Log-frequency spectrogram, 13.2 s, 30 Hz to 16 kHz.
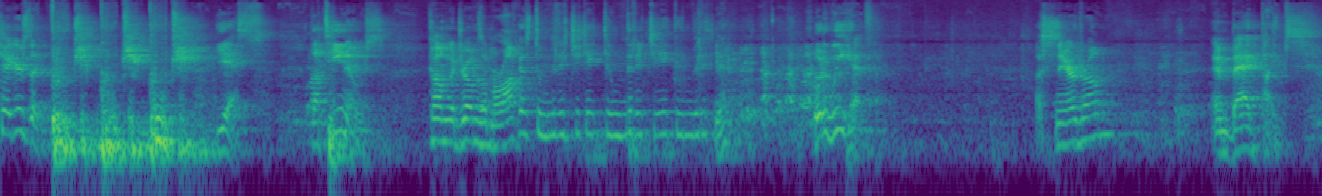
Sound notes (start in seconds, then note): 0.4 drum sounds; 5.2 imitating maracas; 13.0 audience laughing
